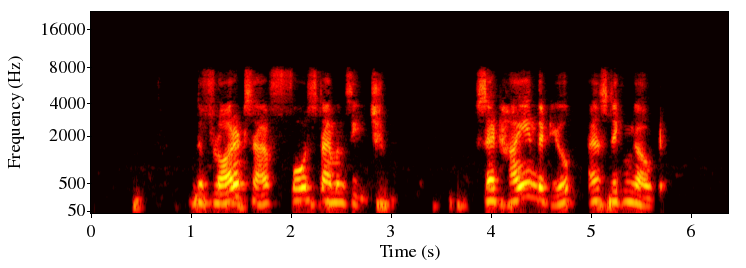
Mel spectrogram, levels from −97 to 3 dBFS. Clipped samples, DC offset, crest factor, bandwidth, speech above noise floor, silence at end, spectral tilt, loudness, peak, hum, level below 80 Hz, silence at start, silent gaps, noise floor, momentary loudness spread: under 0.1%; under 0.1%; 20 dB; 8 kHz; over 61 dB; 0.65 s; -4.5 dB/octave; -29 LUFS; -10 dBFS; none; -70 dBFS; 0.45 s; none; under -90 dBFS; 15 LU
